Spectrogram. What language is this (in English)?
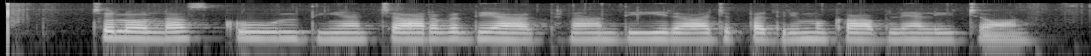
Punjabi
